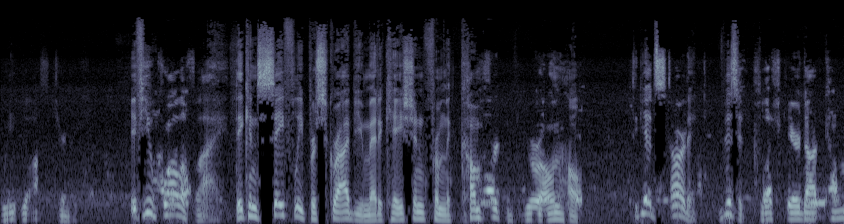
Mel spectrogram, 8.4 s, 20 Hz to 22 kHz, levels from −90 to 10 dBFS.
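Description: From 0 to 0.89 s the speech is pushed down, by about 25 dB at its deepest. This is speech suppressed in double talk. The echo canceller likely could not tell the talker from the loudspeaker echo, so it ducked both. From 0.45 to 1.92 s the other side's voice leaks through, faint, about 20 dB under the speech, likely echo the canceller left behind. From 1.57 to 2.03 s the speech dips again, by about 15 dB, likely the same clash. From 4.8 s to the end it is ducked once more, about 15 dB at worst, likely from double talk. At 4.82 to 4.89 s a brief burst of the other voice leaks through at full speech level, likely uncancelled echo. From 5.77 to 8.25 s that voice leaks through, about 10 dB under the speech, likely residual echo.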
